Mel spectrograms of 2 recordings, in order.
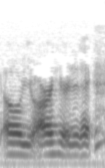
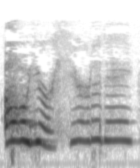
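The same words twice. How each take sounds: First: Underwhelmed acknowledgment of an arrival; unenthusiastic welcome. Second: High, loud, drawn-out delight; slow, pitched-up excited greeting; enthusiastic welcome. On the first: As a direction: greet them without any enthusiasm. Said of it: "Not like". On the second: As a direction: gush that they've turned up. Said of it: "Change that whole thing". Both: Shown as a demonstration.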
